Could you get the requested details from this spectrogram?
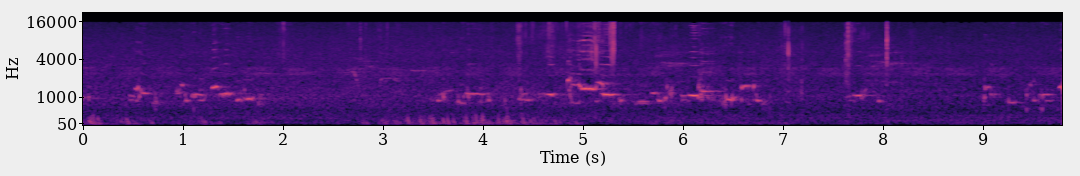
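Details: Magpie at close quarters giving a long, melodious warble of varied flute-like notes in bursts, separated by brief pauses, with low rumbling background noise.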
